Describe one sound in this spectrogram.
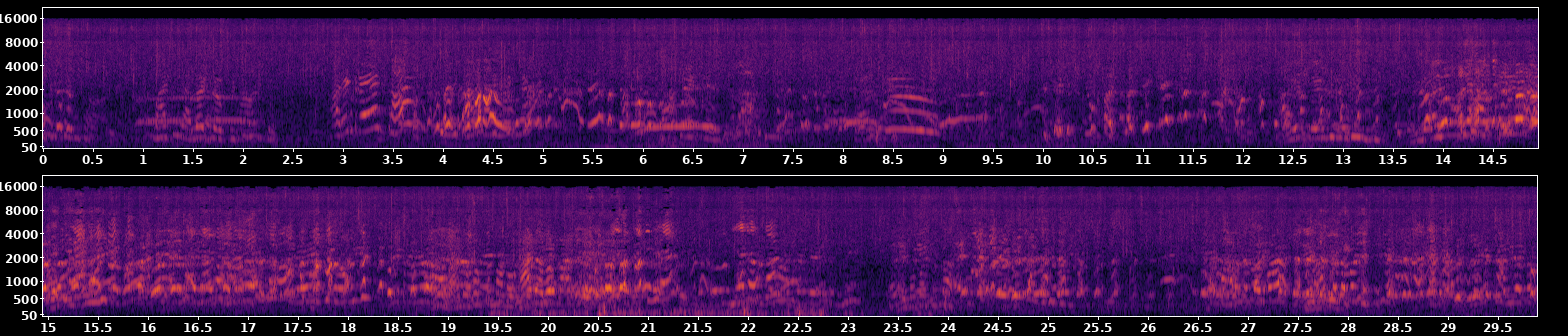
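Water splashes as swimmers move about.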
